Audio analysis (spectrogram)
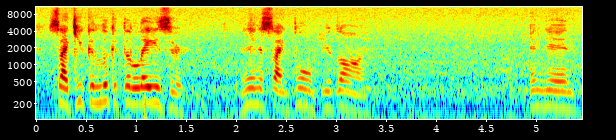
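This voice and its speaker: With noticeable background noise behind her, a woman at medium pitch speaks at a moderate pace with fairly even intonation, big swings in loudness and long, frequent pauses. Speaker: paranormal investigator. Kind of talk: on-site ghost investigation talk. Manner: halting, repeats words.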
